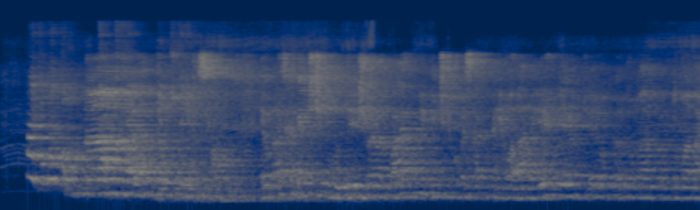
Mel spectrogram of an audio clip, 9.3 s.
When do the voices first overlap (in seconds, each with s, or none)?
1.3 s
